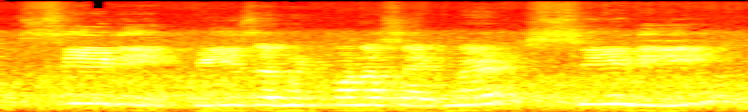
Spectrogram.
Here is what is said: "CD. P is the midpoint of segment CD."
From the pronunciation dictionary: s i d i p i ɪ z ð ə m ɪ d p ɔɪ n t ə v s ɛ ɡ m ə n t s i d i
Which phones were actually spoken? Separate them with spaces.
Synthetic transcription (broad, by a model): s i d i p i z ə m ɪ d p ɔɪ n ə s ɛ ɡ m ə n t s i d i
